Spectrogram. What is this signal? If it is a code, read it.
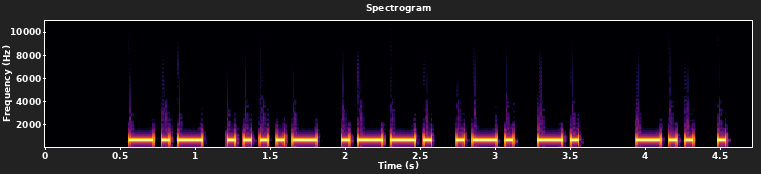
Morse code, heard as a keyed tone, about 21 wpm, 700 Hz. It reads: K4PRN DE
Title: USA Callsign DE Callsign - 5 Characters - 22wpm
